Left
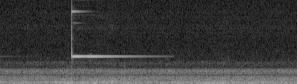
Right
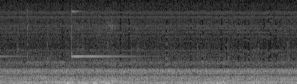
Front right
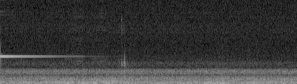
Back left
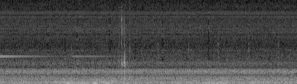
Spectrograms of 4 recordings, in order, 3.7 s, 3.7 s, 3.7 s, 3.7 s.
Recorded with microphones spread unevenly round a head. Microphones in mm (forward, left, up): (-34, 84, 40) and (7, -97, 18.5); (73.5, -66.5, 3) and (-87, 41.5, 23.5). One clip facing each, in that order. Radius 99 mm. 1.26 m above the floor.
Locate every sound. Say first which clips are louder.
0.8 s a phone buzzing: right 2 dB, back left 1 dB; 140° right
